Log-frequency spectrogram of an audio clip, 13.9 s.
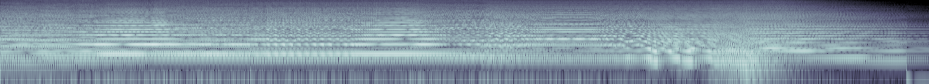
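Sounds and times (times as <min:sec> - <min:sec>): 
synthesizers with chorus effect: 0:00.0 - 0:13.9.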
